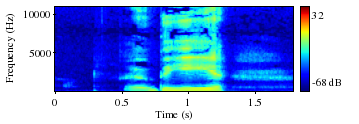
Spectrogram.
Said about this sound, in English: But yeah, I don't know why he's still meowing. Sorry. Sorry, everybody. The kitten is very vocal.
